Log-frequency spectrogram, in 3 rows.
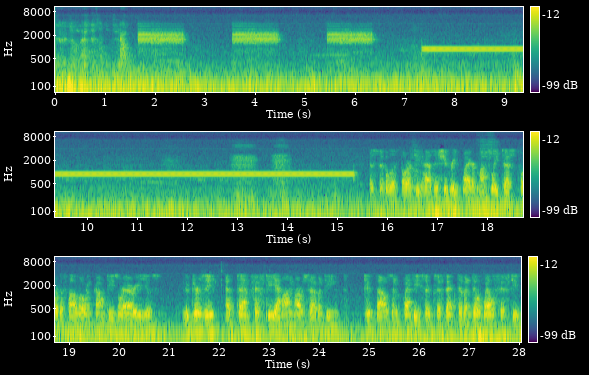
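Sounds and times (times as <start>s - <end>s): two-tone attention signal: 7.3s - 15.4s.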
